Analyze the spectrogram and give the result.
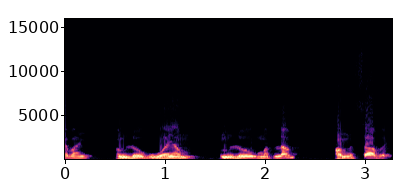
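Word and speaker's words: वयम्: वयम होता है।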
